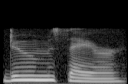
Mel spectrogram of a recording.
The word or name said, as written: doomsayer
